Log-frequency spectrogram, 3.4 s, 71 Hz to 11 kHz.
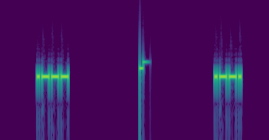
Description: Morse code, heard as a keyed tone, about 40 wpm, 700 Hz. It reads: J P
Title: Single Character (Letter:Number:Punctuation:Prosign) Alt 40wpm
